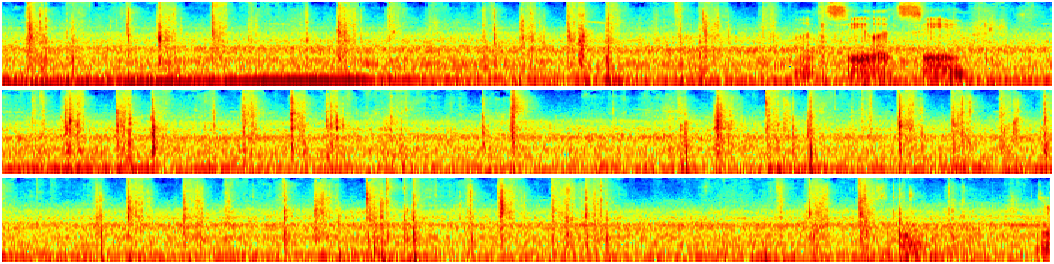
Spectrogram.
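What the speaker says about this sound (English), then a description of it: "I'm going to be shuffling live for you." Tarot cards being shuffled live by hand for a card reading: a continuous papery rustle with scattered crisp slaps and flicks, close by, with a voice speaking briefly over it.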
